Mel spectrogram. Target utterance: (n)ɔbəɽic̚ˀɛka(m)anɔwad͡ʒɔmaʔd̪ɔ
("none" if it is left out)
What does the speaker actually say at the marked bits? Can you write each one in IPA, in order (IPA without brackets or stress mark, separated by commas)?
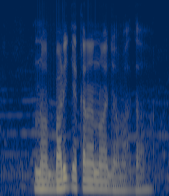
n, n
